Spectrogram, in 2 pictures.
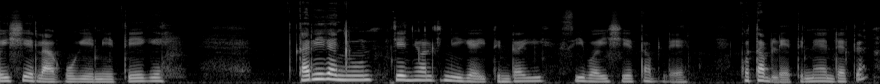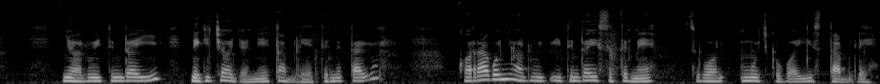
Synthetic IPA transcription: i˦ʃe˦la˨ko˨ke˨ne˨te˦kɛ˦ | ka˦ɾi˦ka˦ɲu˦nt͡ʃe˦ɲɔ˦lki˦ni˨kɛ˨i˨ti˨ndɔ˦i˦si˦bɔ˨i˦ʃe˦ta˦blɛ̰˨t | ko˦ta˦blɛ̰˨ti˨nɛ˦ndɛ˨t | ɲɔ˨lwi˧ti˦ndɔ˦i˦ne˨k̬i˦t͡ʃɔ˦d͡ʒɔ̰˨ne˨ta˦blɛ̰˨ti˨nɪ˦ta˦kɪ˦ | kɔ˨ɾa˦ko˦ɲɔ˨li˨ti˨ndɔ˦i˦sɪ˦tɪ˦mɛ˦ | si˦kɔ˦mu˦t͡ʃko˨bɔ˨i˦sta˨blɛ˨n

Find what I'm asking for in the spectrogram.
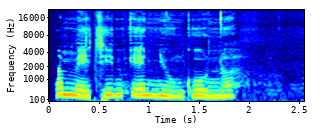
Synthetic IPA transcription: a˦me˨t͡ʃi˦ne˦nju˨ŋɡu˦˨na˦

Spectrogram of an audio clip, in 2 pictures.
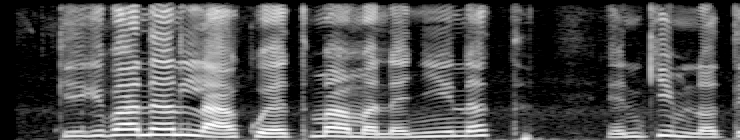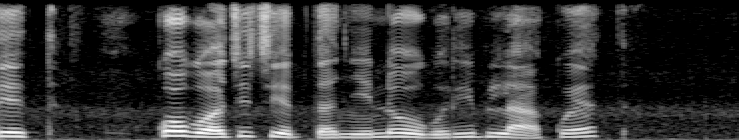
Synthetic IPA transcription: kɪ˨kɪ˦ba˦nɛ˦nla˨kwɛ˨t̪ma˦ma˨na˨ɲi˦na˦t̪ | e˨nki˦mnɔ˨te˦t̪ | ko˦kɔ˨t͡ʃi˦t͡ʃe˨p̚ta˨ɲi˨no˦o˨ɡo˨ɾi˦pla˨kwɛ˦t̪

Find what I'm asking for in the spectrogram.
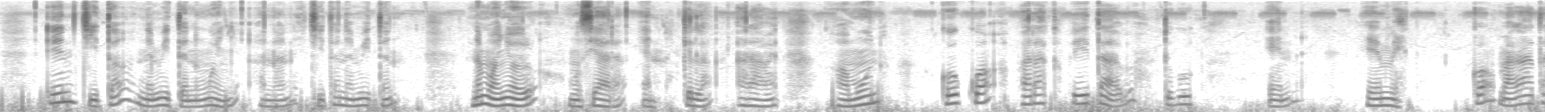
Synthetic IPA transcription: e˦nt͡ʃi˨tɔ˦ne˨mi˦to˨nŋwe˦˨ɲa˨na˨nt͡ʃi˨to˦ne˨mi˦to˨nː | e˦mɔ˨ɲo˨ɾo˦mu˨sja˨ɾa˨e˨nkɪ˦laː˨˦ɾa˨wɛ˦ta˨mu˦nko˦kwɔ˦pa˦ɾa˦kpe˦ta˨btu˦ku˦k̚ | e˨n | e˦me˨t̚ | ko˦ma˨ka˦ta˦

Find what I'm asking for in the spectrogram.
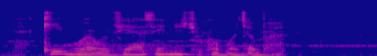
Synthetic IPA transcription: kʰi˦bwa˨wɛ˨fi˦a˦sɛ˦ni˦t͡ʃu˨ka˨ba˨t͡ʃa˨ba˦

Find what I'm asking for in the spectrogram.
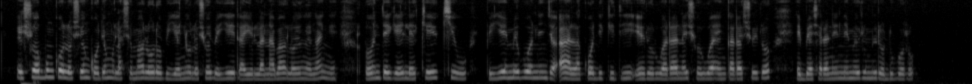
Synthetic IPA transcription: e˨ʃo˦bu˦ŋɡo˦lo˨ʃe˦ŋɡo˨dɔ˦ŋ˨la˨ʃɔ˨ma˦lɔ˦ɾo˨bi˨ja˨ni˦o˦lo˨ʃo˦be˨je˦i˦ɾa˨ju˨la˨na˨ba˦lɔ˦jɔ˦ŋe˨ŋa˦ŋe˨lo˨˦nde˦ɡe˨˦le˨ke˦kʰi˦u˨ | b̥e˨je˦me˦bo˦ni˦ɲd͡ʒa˨ʔa˦˨la˨ko˦di˦ki˦di˦e˨ɾo˨ɾu˨a˨ɾa˦na˦i˦ʃo˨ɾu˦a˦e˨ŋka˦ɾa˦ʃɔ˦i˦ɾo˦e˨bi˨a˨ʃa˨ɾa˨ne˦ne˦me˦ɾu˦mi˦ɾo˨du˦bo˦ɾo˦

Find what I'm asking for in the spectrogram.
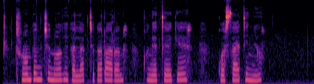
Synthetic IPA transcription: tɾo˦mpe˦nt͡ʃe˦nwa˦kɪ˦ka˨la˦kt͡ʃɪ˦ka˦ɾaɾa˦n | kɔ˨ŋɛ˨tɛ˨kɛ˦ | kwɔ˨sa˦ti˦ɲo˦

